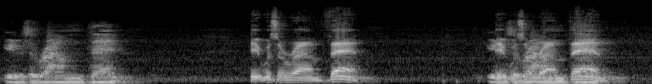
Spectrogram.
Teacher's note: Next, you're going to hear fall. So it's kind of straight, and then it falls at the end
